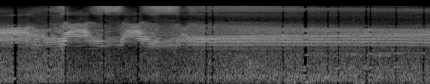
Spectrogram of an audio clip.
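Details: A Robust cicada (min-min cicada, Hyalessa maculaticollis), an off-key singer in a temple grounds in Tokyo in August 2018, sings a loud, shrill, continuous buzz, wavering in pitch early on.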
